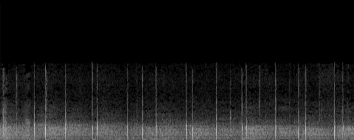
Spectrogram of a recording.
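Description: Scattered, uneven hand claps from a small group applauding a writer guest after a joke, sharp, over a steady background hum, with no one speaking.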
